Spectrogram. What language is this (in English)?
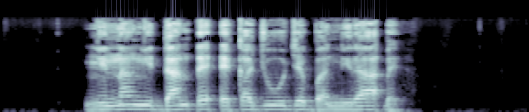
Borgu Fulfulde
